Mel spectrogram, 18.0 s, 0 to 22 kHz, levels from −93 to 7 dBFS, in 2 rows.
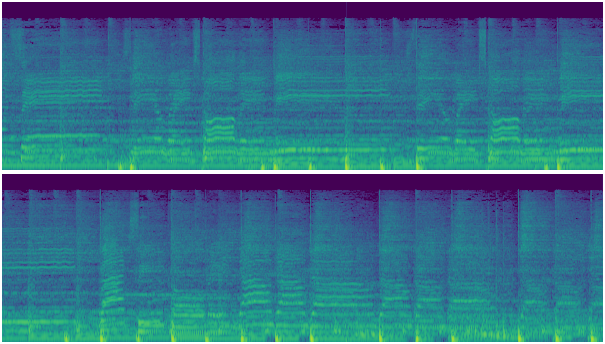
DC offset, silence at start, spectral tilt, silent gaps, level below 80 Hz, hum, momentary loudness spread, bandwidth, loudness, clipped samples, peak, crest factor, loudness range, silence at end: under 0.1%; 0 s; -5.5 dB/octave; none; -24 dBFS; none; 5 LU; 15.5 kHz; -23 LUFS; under 0.1%; 0 dBFS; 20 dB; 1 LU; 0 s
